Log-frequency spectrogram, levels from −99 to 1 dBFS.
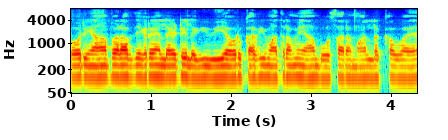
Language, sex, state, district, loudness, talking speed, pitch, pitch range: Hindi, male, Haryana, Jhajjar, -17 LUFS, 305 wpm, 130 Hz, 125-130 Hz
